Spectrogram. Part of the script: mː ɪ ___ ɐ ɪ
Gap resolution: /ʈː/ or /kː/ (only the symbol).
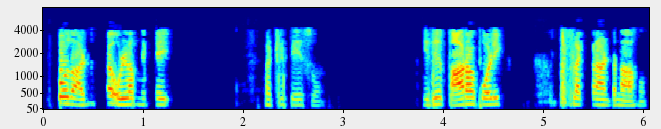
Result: ʈː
